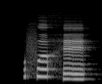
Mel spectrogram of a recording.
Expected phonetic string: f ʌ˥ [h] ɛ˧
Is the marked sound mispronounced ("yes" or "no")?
no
